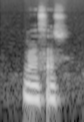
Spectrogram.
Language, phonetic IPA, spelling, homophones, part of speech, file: Polish, [ˈmasaʃ], masarz, masaż, noun, LL-Q809 (pol)-masarz.wav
